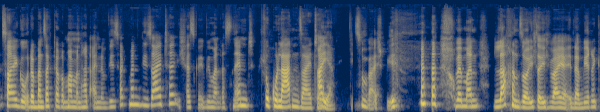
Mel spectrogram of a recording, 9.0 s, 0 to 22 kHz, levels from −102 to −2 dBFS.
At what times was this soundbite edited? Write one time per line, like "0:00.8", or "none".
0:01.3
0:02.9
0:05.3
0:06.8
0:08.0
